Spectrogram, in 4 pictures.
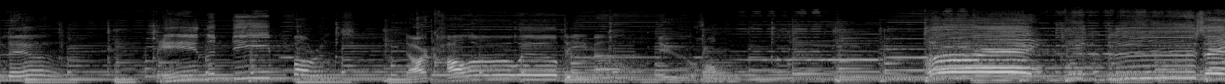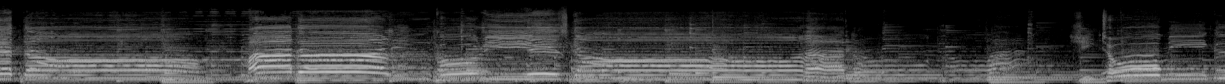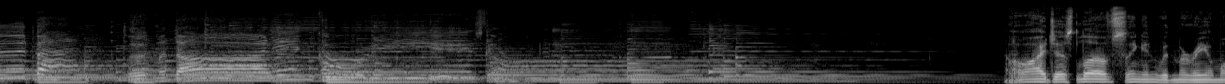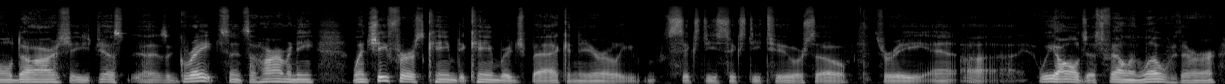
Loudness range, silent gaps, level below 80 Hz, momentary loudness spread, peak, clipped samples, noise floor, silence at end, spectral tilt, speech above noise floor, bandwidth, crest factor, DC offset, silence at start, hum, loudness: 11 LU; none; -54 dBFS; 14 LU; -4 dBFS; under 0.1%; -57 dBFS; 0.1 s; -5 dB/octave; 33 dB; 16 kHz; 20 dB; under 0.1%; 0 s; none; -24 LUFS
